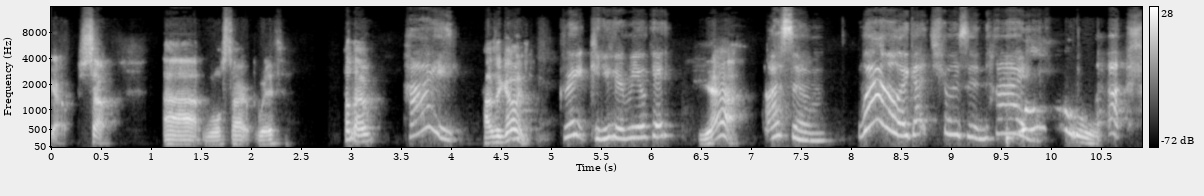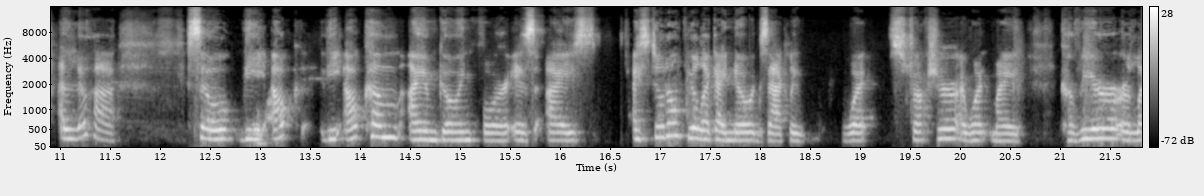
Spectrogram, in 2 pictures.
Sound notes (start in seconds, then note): 9.5 laughing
